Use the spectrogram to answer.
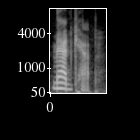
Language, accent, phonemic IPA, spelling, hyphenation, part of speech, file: English, General American, /ˈmædˌkæp/, madcap, mad‧cap, noun / adjective, En-us-madcap.ogg
- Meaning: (noun) 1. A person who acts in a capricious, impulsive, or reckless manner 2. A very foolish or irresponsible person; a fool, an idiot 3. An insane person; a lunatic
